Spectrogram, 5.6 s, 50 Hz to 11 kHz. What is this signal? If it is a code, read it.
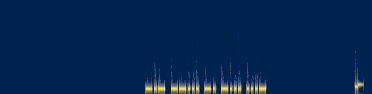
Morse code, heard as a keyed tone, about 38 wpm, 700 Hz. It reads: K7NBV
